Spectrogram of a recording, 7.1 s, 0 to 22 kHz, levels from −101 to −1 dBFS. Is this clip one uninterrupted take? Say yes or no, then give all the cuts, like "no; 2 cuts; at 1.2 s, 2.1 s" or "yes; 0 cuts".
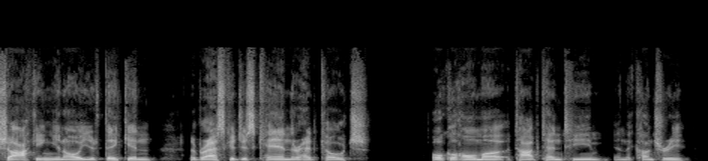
yes; 0 cuts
